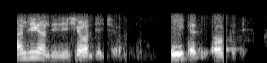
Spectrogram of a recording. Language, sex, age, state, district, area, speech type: Punjabi, male, 30-45, Punjab, Kapurthala, urban, conversation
